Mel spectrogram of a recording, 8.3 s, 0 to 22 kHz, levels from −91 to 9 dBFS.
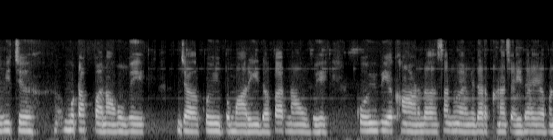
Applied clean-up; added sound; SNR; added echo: neural separator model SepFormer DNS4.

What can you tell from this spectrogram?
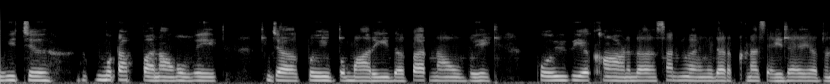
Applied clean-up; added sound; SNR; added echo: neural diffusion model UNIVERSE++.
